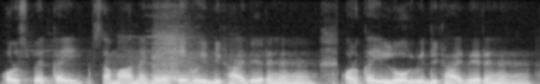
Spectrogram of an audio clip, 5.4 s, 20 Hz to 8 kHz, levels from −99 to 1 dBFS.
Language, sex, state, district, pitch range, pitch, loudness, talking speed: Hindi, male, Jharkhand, Garhwa, 125-140 Hz, 135 Hz, -14 LUFS, 220 wpm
